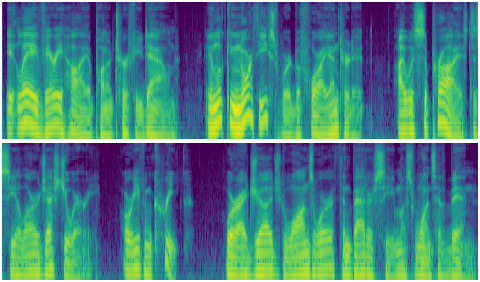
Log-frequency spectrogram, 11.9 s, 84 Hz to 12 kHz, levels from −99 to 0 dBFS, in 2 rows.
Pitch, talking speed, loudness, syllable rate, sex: 100 Hz, 185 wpm, -18 LUFS, 5.6 syllables/s, male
